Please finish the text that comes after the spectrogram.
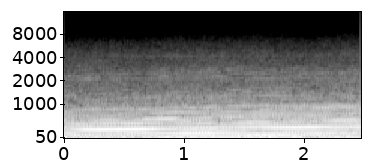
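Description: Cadillac Escalade V pulling hard up a highway on-ramp, a loud, close engine note that climbs steadily in pitch under acceleration, heard from inside with no talking.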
